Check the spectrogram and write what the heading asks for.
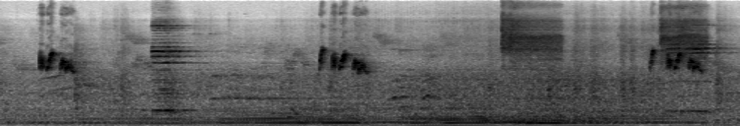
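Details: Female than songbird in cold winter calling continuously: clusters of three or four quick high chirps repeated every few seconds, alternating with long breathy hisses.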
